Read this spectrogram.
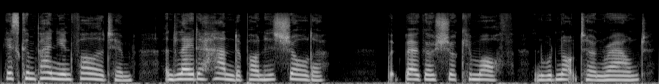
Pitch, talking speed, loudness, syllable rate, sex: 225 Hz, 190 wpm, -19 LUFS, 5.2 syllables/s, female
